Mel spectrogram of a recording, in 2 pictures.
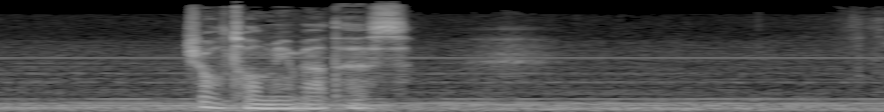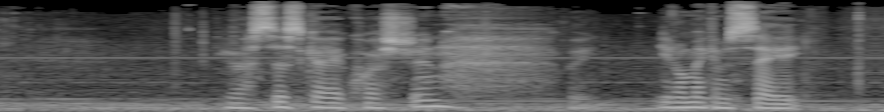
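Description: A second young woman answers in a low, calm voice.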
